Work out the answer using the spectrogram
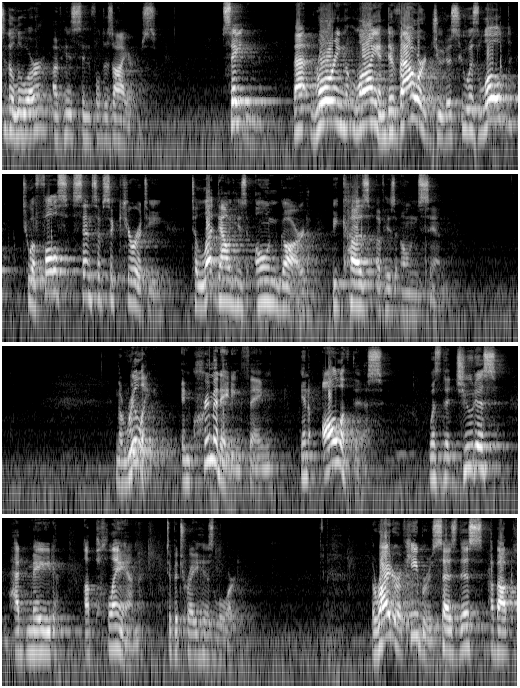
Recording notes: This is the sermon preached at Trinity Lutheran Church in Vallonia, Indiana, on Wednesday, March 8th, 2023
